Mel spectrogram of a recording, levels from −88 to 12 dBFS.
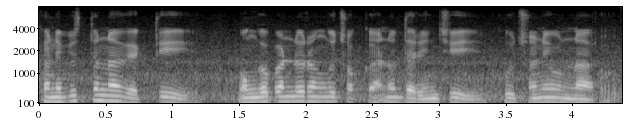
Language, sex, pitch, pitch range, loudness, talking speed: Telugu, male, 130 Hz, 120-140 Hz, -16 LUFS, 125 wpm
